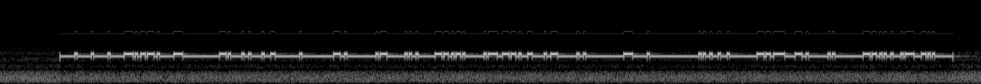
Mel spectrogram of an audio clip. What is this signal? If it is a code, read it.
RTTY (45.45 baud, 170 Hz shift), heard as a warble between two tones, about 1480 Hz centre. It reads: OH7NZF DE UA9FQ TNX FER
